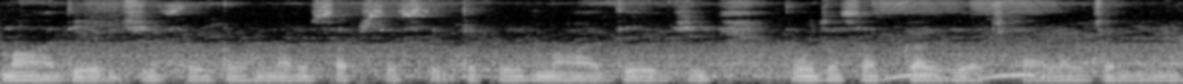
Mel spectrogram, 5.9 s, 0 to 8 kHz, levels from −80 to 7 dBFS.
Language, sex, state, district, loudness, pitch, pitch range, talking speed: Garhwali, male, Uttarakhand, Tehri Garhwal, -18 LUFS, 95 Hz, 90-95 Hz, 170 wpm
